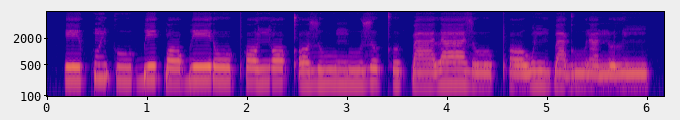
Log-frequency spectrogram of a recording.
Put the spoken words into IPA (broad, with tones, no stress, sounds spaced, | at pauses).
e˨ kʷ ĩ˦ k uː˨ ɡ͡b e˦ k͡p ɔ˨ b eː˦ ɾ oː˦ pʰ ɔ˦ ɲ ɔ˦ kʼ ɔ˨ z uː˨ ŋ uː˨ z ʊ˦ kʰ ʊ˨ k͡p aː˨ l aː˦ z oː˨ pʰ ɔ˨ w ĩ˦ ɡ͡b a˦˨ ɡ uː˨ ɾ ã˨ n ʊ˨ l ĩ˦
